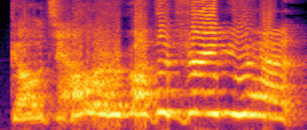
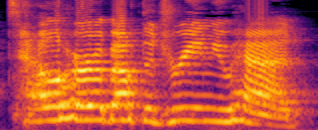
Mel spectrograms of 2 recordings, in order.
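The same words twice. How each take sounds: First: Higher, much louder urging shout; excited shout. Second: Said in the usual way. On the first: Real, not acted. Gamer cheering on her Sim, shouting at the screen. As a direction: yell it at the screen in delight.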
